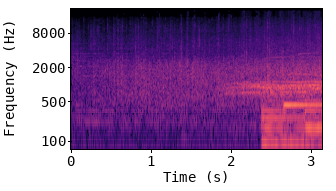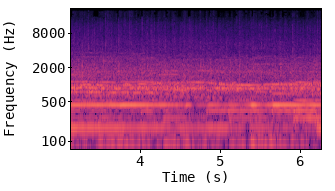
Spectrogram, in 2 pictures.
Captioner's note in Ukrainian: оплески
